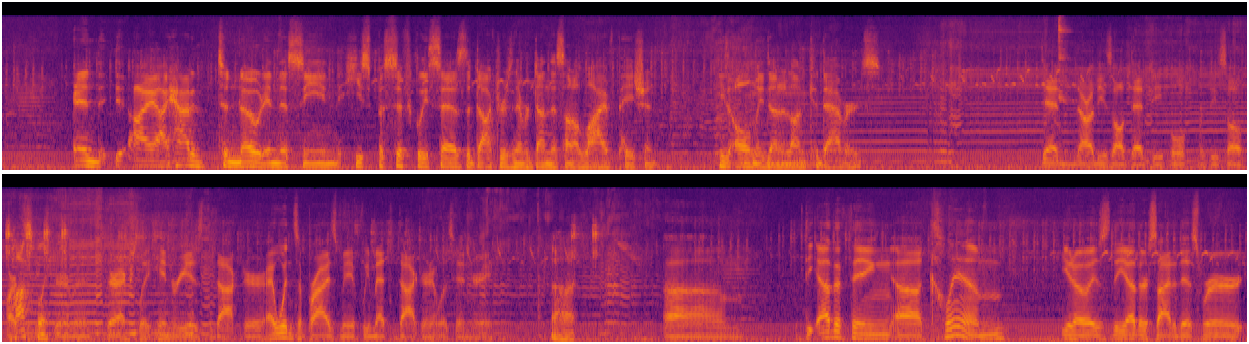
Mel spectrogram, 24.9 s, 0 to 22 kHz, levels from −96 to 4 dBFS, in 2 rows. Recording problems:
electrical hum; loud; throughout; 60 Hz, 10 dB below the speech
clattering dishes; noticeable; at 11 s; peak 6 dB below the speech

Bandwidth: 15 kHz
